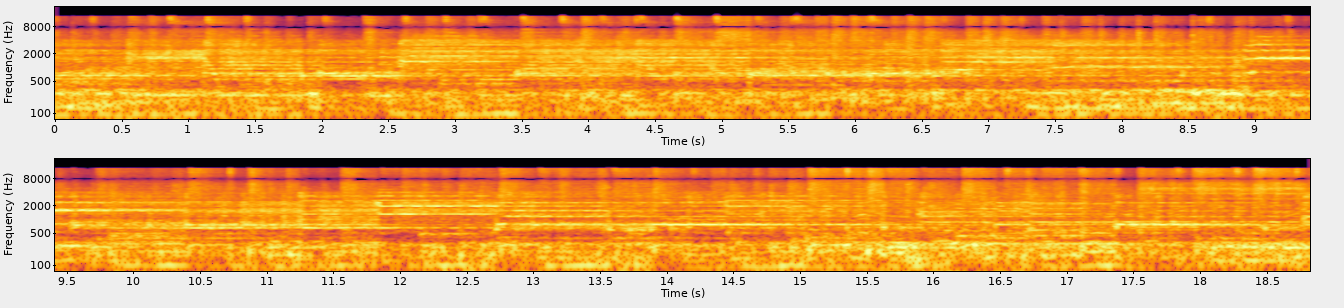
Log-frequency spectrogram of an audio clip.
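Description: Live rock band playing: an electric guitar through Marshall amplifiers holds notes that move to a new pitch every second or so, over busy drum kit playing.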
